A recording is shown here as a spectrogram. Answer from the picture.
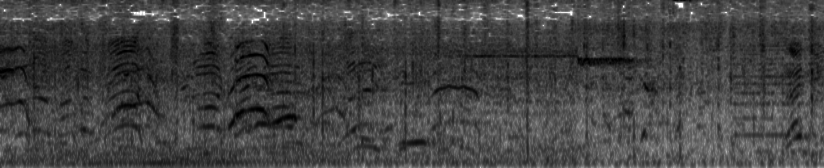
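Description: A street crowd's voices: many short, high-pitched shouts and calls overlapping with chatter. A brief steady high tone sounds about halfway through.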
